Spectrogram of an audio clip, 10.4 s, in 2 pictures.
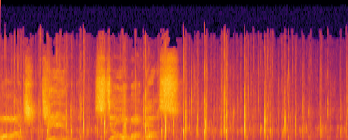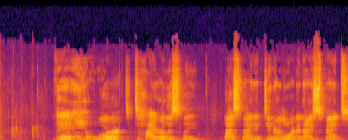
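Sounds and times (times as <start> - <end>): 
speech: 0.0 - 2.5, 6.1 - 10.4
audience applause: 0.0 - 5.9.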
